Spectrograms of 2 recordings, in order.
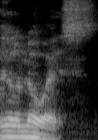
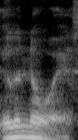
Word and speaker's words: Illinois: Michael re Hospital Chicago Illinois Chicago Illinois I hate when people pronounce the S on Illinois because the S is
